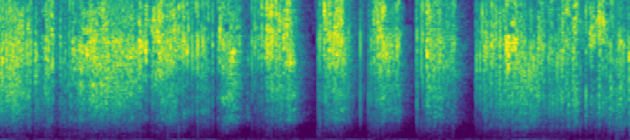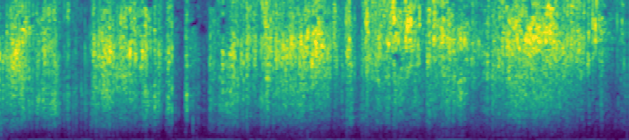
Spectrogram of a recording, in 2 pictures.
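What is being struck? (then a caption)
Large rock-salt lamp. Long nails scratch the rough top and sides of a large, lit, solid rock-salt Himalayan salt lamp. The result is a dense, continuous, bright gritty scraping with quick rasping strokes and brief pauses, almost no low end, and a faint steady low hum underneath.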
